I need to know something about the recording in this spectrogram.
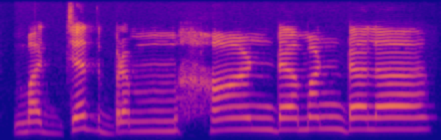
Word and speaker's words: Majjad Brahmanda Mandala: So the emphasis is going to be on that ma kind of syllable there. So it would be Majjad Brahmanda Mandala.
